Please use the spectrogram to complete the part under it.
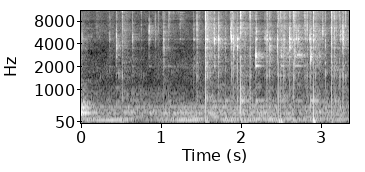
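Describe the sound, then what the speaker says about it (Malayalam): Mustard seeds spluttering in hot oil for a carrot and vegetable stir-fry: irregular sharp pops and crackles with scattered metallic clinks, denser toward the end, close and moderately loud with no talking. "എണ്ണ ചൂടായി കടുകിട്ട് കൊടുത്തു"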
